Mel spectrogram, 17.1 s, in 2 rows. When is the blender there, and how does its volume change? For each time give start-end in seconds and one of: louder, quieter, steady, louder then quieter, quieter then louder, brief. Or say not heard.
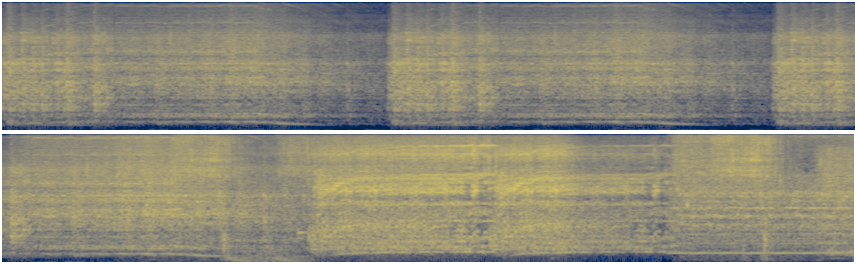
0.0-17.0 louder.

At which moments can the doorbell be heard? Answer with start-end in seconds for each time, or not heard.
10.8-11.7.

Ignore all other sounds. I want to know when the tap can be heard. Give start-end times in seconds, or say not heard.
9.7-13.2, 15.2-17.0.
